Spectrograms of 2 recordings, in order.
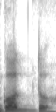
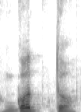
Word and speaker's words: গদ্য: থাকলে ওই বর্ণের দ্বিতীয় উচ্চারণ হবে মানে দুইবার উচ্চারণ হবে যেমন গদ্য গদ্য ঠিক আছে এইতো তোমার একদমই শেষ একটা রুলস চলেই শেষ মার্কারটা নেই কোথায় গেল?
